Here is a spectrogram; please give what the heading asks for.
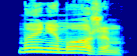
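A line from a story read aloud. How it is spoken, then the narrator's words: Sad, near unison. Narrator (Russian): печально ответили они, едва ли не хором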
